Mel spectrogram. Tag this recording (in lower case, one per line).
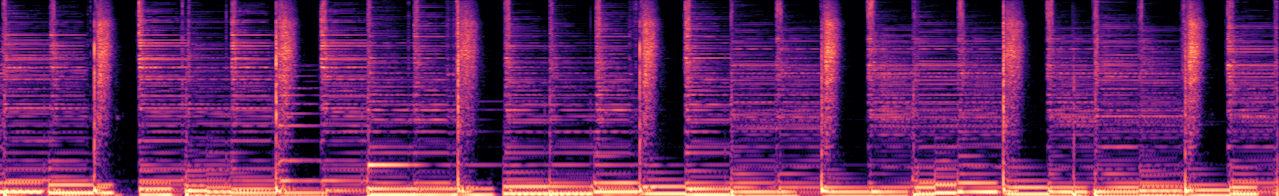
music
